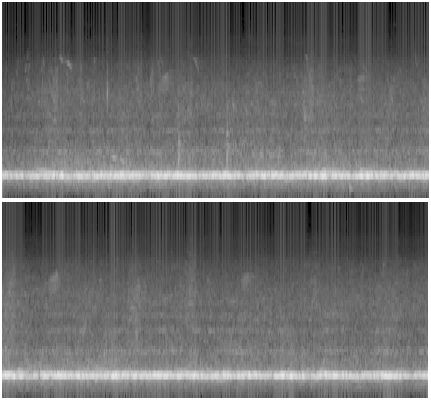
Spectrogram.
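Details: Chorus of several hundred male European fire-bellied toads calling for mating, their low croaks merging into an almost steady, unbroken hum with faint bird chirps above.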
